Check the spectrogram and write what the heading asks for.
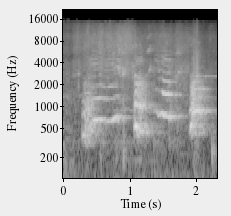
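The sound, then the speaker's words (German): A dog barks three times in quick succession, each bark drawn out and slightly whiny, loud with short pauses between them and no one talking. “Der lief bellend und geifernd mit gefletschten Zähnen wie ein hungriger Wolf hinter dem Fahrrad her.”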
